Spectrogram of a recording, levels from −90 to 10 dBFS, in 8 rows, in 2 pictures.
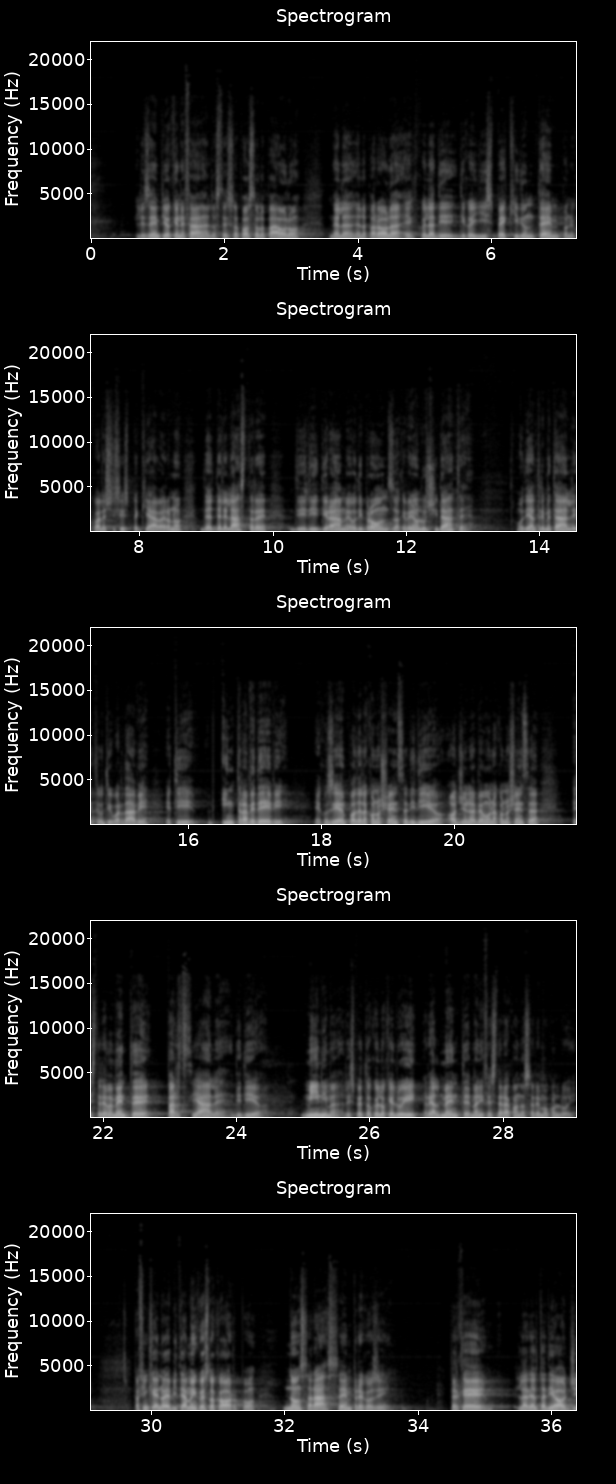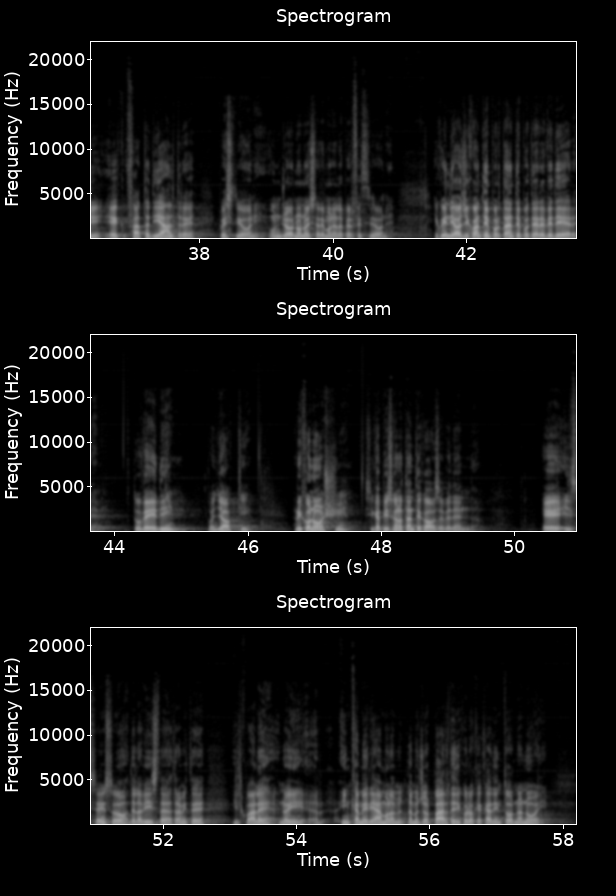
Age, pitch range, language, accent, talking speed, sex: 40-59, 110-130 Hz, Italian, native, 150 wpm, male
